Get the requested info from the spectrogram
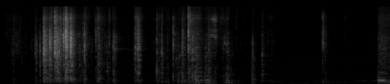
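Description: Paper and plastic film rustling and crinkling as a folded instruction sheet and a plastic-wrapped laminator are handled: a quick run of crackles that thins out after about three seconds.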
